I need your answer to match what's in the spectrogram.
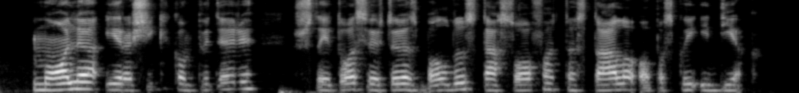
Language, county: Lithuanian, Klaipėda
